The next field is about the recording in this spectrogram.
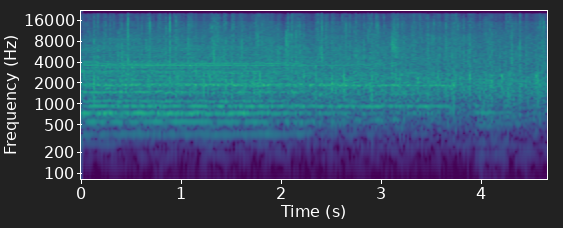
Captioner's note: audience applauding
